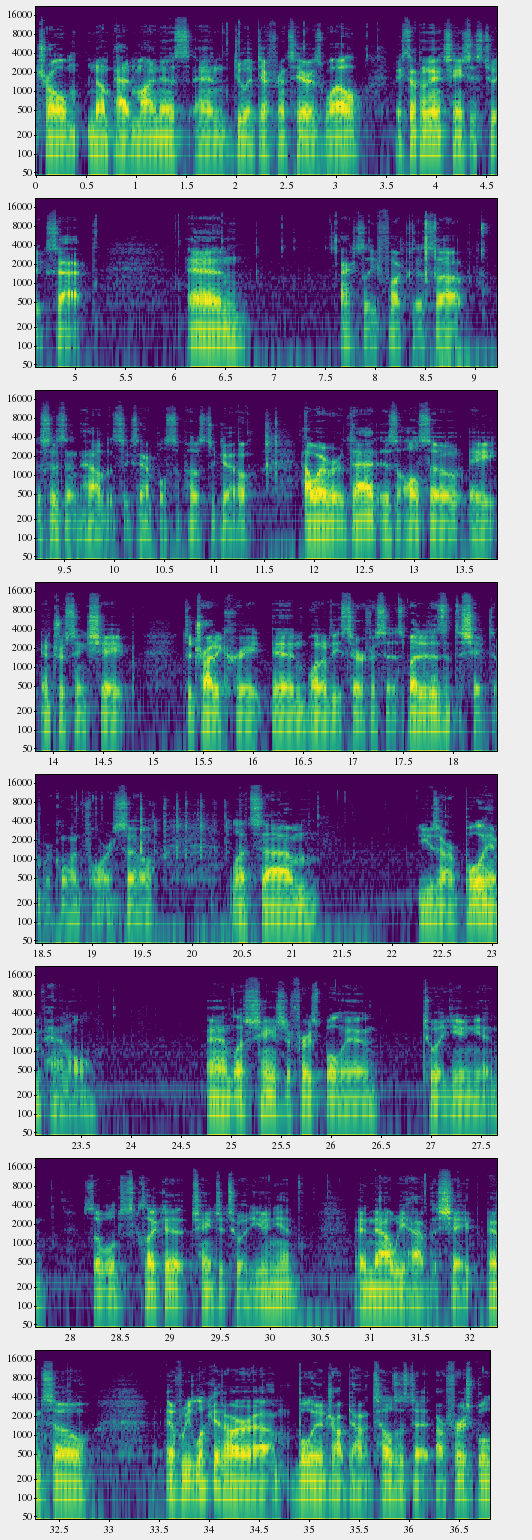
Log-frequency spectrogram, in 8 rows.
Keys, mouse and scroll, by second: 1.6 scroll down 1, 1.9 middle click, 2.5 F9, 3.2 click, 4.1 click, 5.2 middle click, 6.3 click, 7.0 click, 7.5 click, 7.8 click, 8.2 g, 8.5 y, 9.2 x, 11.1 click, 11.5 1, 11.7 scroll down 2, 11.8-17.5 middle drag, 17.5-18.7 scroll up 1, 18.7 middle click, 19.1-19.5 scroll down 1, 19.6 ctrl+z, 19.7 ctrl+z, 20.0 ctrl+z, 20.2 ctrl+z, 21.0 click, 22.4 click, 23.6 click, 25.5 click, 27.0 click, 30.3 middle click, 30.6 scroll up 2, 31.5 middle click, 31.9 scroll up 3, 32.3 shift+middle click, 32.7 scroll up 2, 34.4 click.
